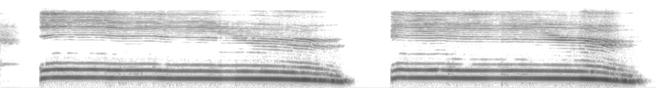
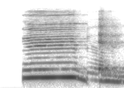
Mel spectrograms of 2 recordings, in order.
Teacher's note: E automaticamente, o som do I, ele vai se transformar num som de U, enquanto você puxa os seus lábios para frente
